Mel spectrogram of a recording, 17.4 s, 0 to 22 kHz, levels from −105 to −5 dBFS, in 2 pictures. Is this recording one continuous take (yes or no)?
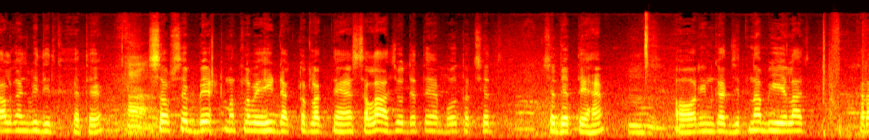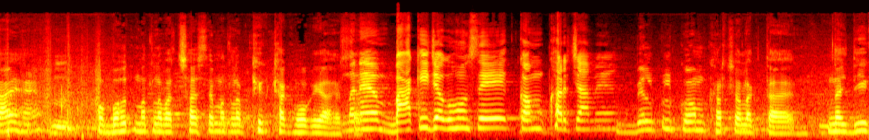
yes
